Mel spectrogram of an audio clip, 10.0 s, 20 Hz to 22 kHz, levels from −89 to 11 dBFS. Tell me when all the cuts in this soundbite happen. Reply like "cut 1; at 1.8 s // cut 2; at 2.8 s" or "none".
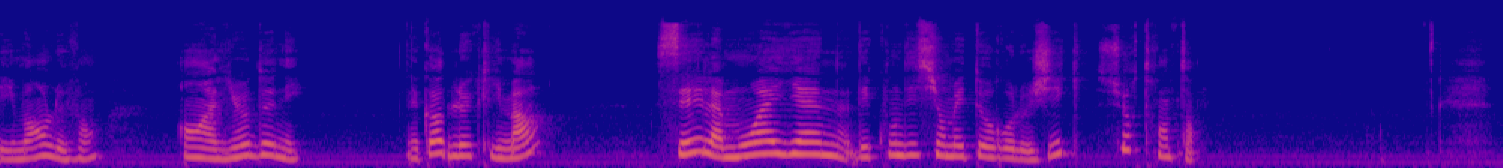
cut 1; at 3.0 s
